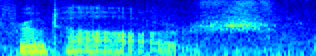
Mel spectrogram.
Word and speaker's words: frottage: But for the record, it's pronounced frottage.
